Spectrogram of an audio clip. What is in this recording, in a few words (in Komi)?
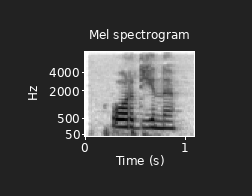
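"ордйыны", Komi, female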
